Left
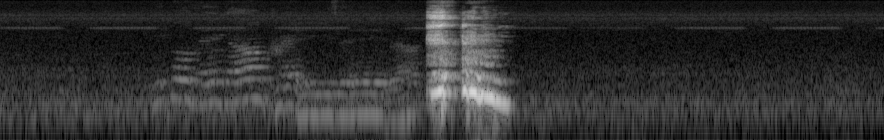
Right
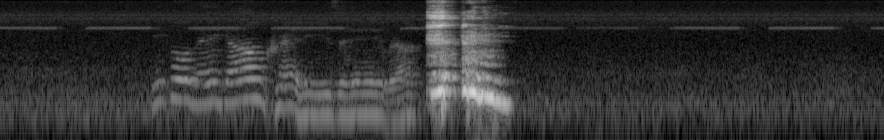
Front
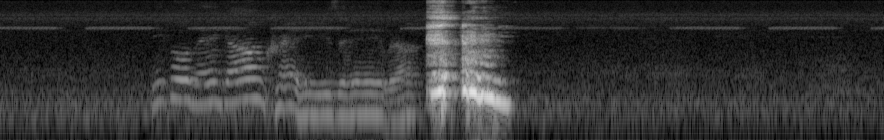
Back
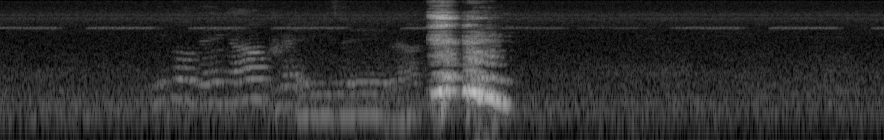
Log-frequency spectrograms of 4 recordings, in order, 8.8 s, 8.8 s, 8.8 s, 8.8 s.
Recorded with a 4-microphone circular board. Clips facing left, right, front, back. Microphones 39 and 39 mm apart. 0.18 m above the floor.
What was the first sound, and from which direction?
An insect, 65° right.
